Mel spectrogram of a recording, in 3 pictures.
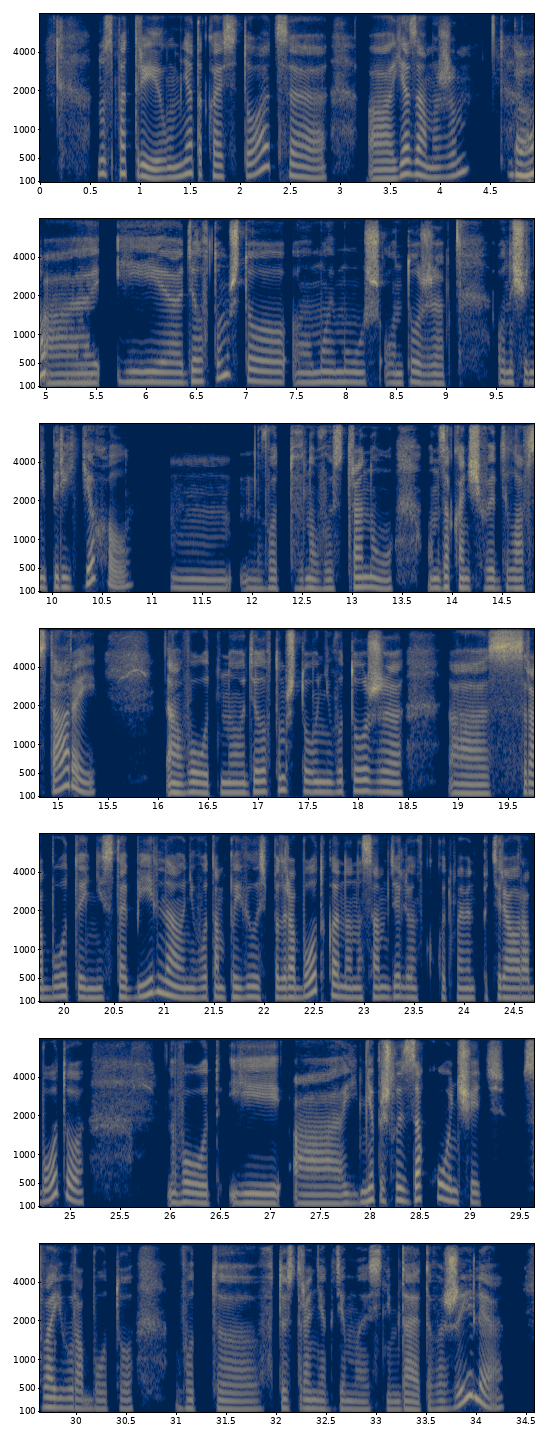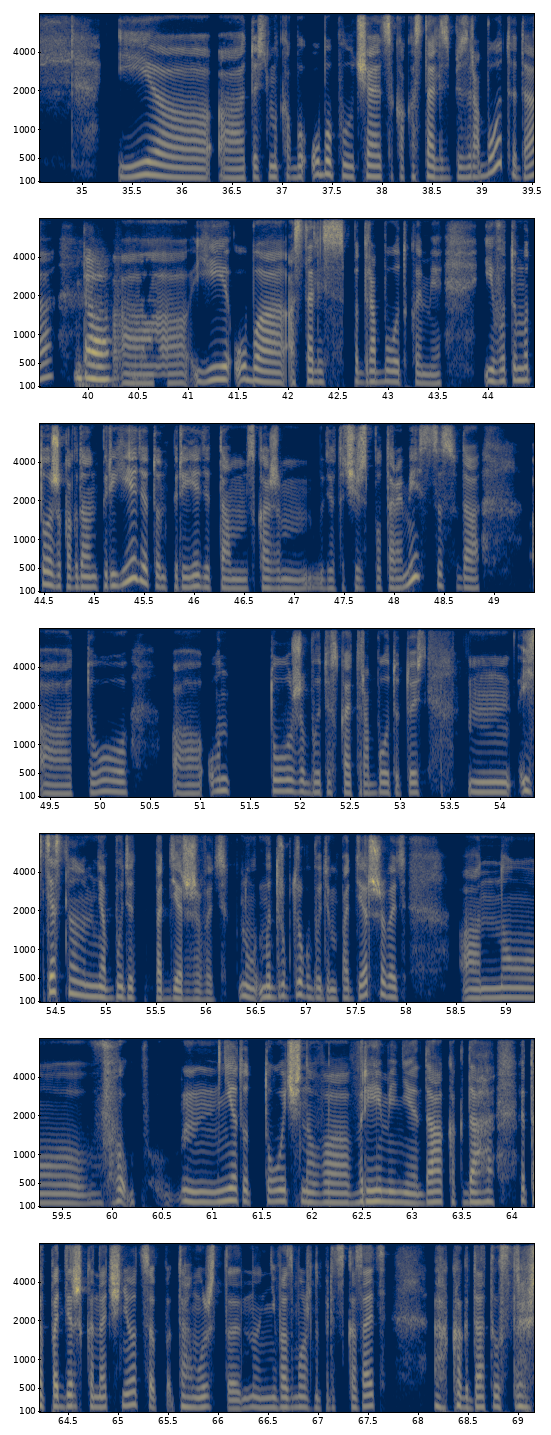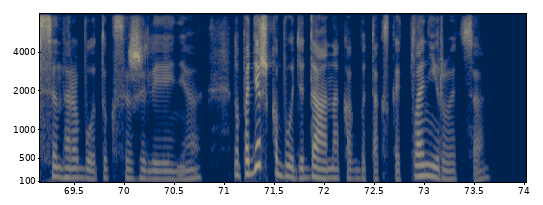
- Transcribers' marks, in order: tapping; other background noise; laughing while speaking: "устроишься"
- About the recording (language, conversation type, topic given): Russian, advice, Как создать аварийный фонд, чтобы избежать новых долгов?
